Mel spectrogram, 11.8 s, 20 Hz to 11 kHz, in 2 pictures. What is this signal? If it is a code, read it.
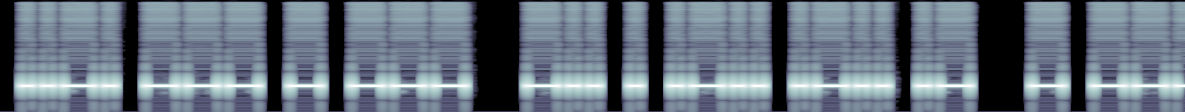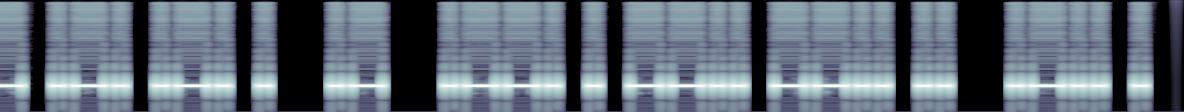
Morse code, heard as a keyed tone, about 23 wpm, 800 Hz. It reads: FOTO DELLA TORRE A PEZZI LE
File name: morse mp3 / ITALIEN texte clair 1 vitesse 22 mots minute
